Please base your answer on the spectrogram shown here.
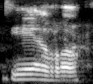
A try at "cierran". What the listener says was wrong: Cierran. Plural, ellos, there's always a n sound at the end. Cierran, cierran.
